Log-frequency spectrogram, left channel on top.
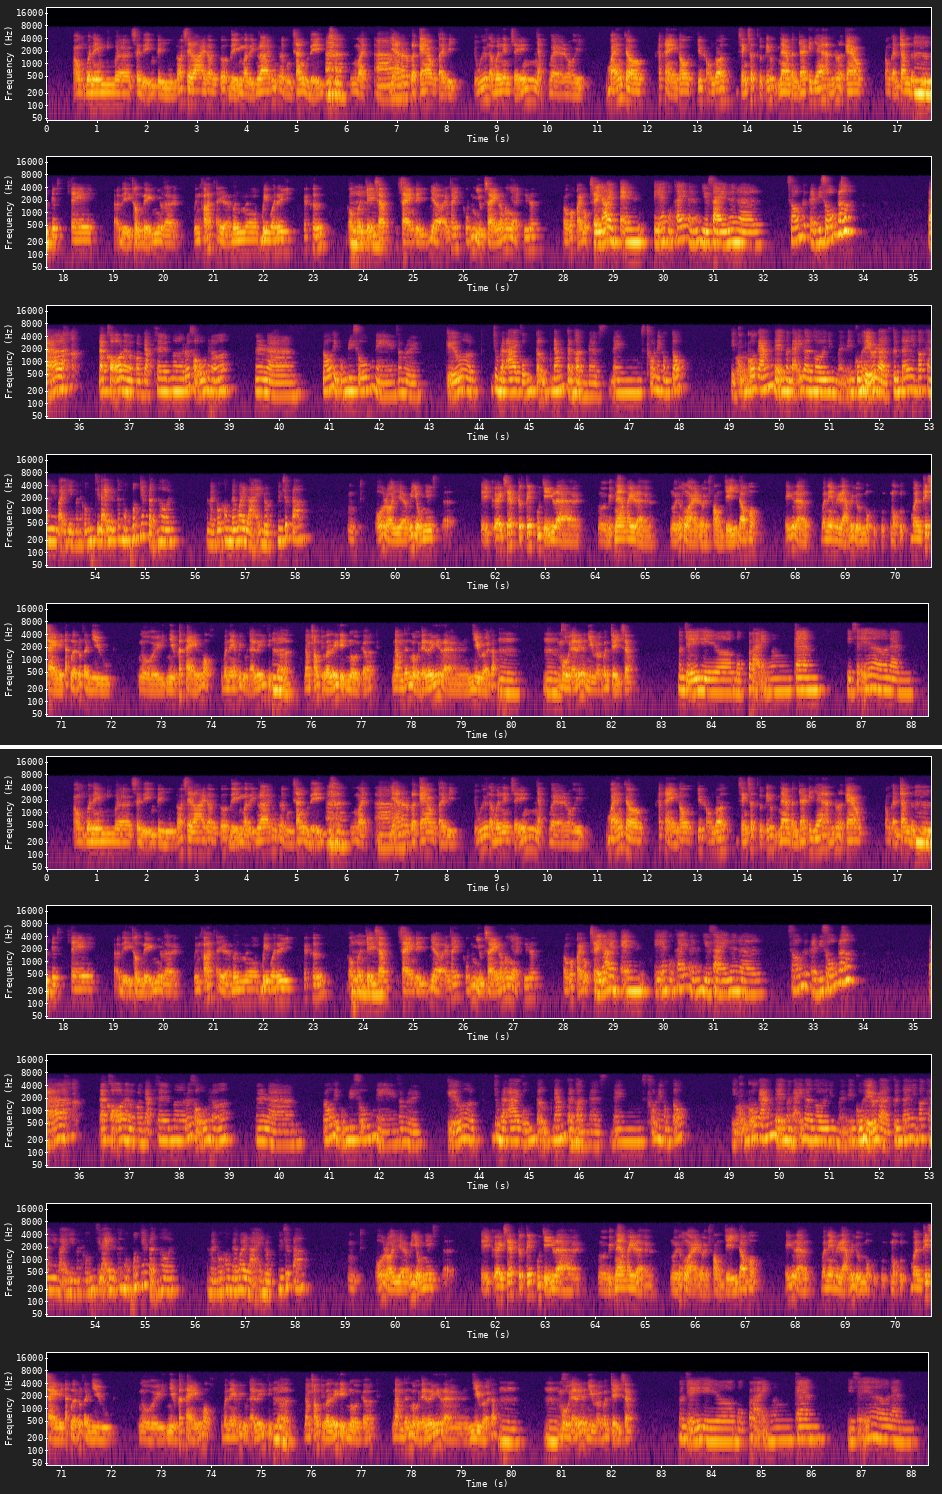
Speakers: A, in the centre; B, on the left (about 25°).
A: không bên em ờ, xe điện thì nó xe lai thôi có điện mà điện lai có nghĩa là vừa xăng vừa điện
B: <laughs>
A: nhưng mà
B: à,
A: giá nó
B: à
A: rất là cao tại vì chủ yếu là bên em sẽ nhập về rồi bán cho khách hàng thôi chứ không có sản xuất thực tế ở Việt Nam thành ra cái giá thành rất là cao không cạnh tranh được
B: ừ
A: những cái xe ờ, điện thuần điện như là VinFast hay là bên ờ, BYD các thứ còn
B: ừ
A: bên chị sao sàn thì giờ em thấy cũng nhiều sàn lắm đó nha chứ đâu có phải một sàn
B: thì đó
A: đâu
B: em em thì em cũng thấy là nó nhiều xài nên là số nó cần đi xuống đó đã đã khổ rồi mà còn gặp thêm ờ, đối thủ nữa nên là số thì cũng đi xuống nè xong rồi kiểu ờ, nói chung là ai cũng tự nắm tình hình là đang số này không tốt thì
A: Ờ.
B: cũng cố gắng để mình đẩy lên thôi nhưng mà em cũng hiểu là kinh tế đang khó khăn như vậy thì mình cũng chỉ đẩy được tới một mức nhất định thôi mình cũng không thể quay lại được như trước đó
A: Ừ. Ủa rồi à, ví dụ như à, chị cái sếp trực tiếp của chị là người Việt Nam hay là người nước ngoài rồi phòng chị đông không? Ý là bên em đi làm ví dụ như một một bên cái sàn thì chắc là rất là nhiều người nhiều khách hàng đúng không? Bên em ví dụ đại lý thì
B: ừ
A: cỡ năm sáu chục đại lý thì người cỡ 5 đến mười đại lý là nhiều rồi đó.
B: ừ ừ
A: mười đại lý là nhiều rồi bên chị sao?
B: bên chị thì ờ, một bạn ờ, cam thì sẽ ờ, làm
